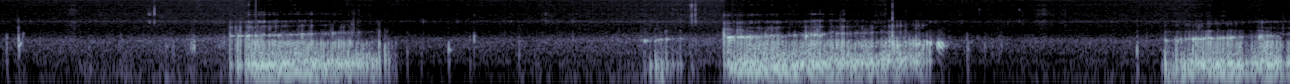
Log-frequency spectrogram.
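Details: Three prolonged low rumbling gurgles separated by quiet gaps: stomach growling (borborygmi), ordinary gut sounds.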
